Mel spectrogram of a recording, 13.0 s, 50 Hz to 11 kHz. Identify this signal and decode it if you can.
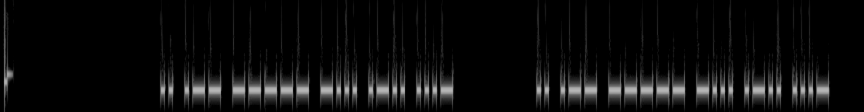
Morse code, heard as a keyed tone, about 21 wpm, 700 Hz. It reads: IW0BLV IW0BLV
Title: DXCC-100 Call Signs - 6 Characters - Repeated 2x - 20wpm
